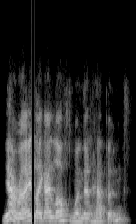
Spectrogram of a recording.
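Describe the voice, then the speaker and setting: A Dutch-accented woman presents her engineering work in a relaxed tech talk over a video call. She laughs easily and pokes fun at herself, with plenty of ums. Her voice comes through slightly muffled, like stream audio. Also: medium pitch, normal speed. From Netherlands. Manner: self-deprecating, laughs easily, frequent ums. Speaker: software engineer.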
